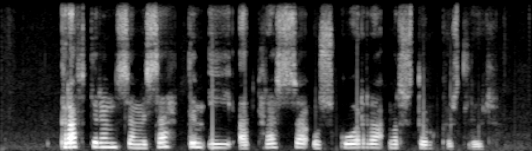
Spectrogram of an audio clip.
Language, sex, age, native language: Icelandic, female, 20-29, Icelandic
